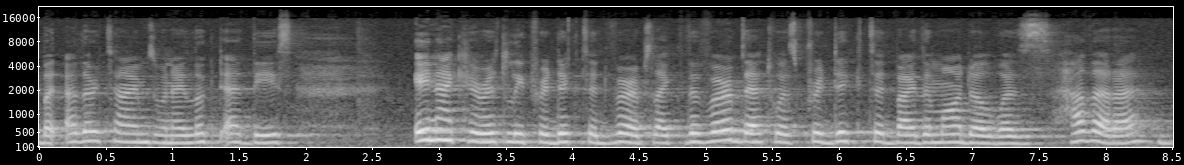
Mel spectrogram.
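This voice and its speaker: A woman whose first language is Arabic, giving an academic conference talk, halting and full of fillers and self-corrections. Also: on the high side, a little mellow. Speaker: conference presenter. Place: lecture hall. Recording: echoey hall with long reverb.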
